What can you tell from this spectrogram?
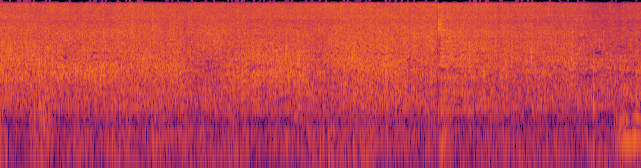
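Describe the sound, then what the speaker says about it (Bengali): Pieces of katla fish coated in salt and turmeric fry in hot oil, a steady close sizzle and hiss with no talk. "মাছগুলো ভালো করে দিয়ে নুন হলুদ মাখিয়ে ভেজে নিচ্ছি।"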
